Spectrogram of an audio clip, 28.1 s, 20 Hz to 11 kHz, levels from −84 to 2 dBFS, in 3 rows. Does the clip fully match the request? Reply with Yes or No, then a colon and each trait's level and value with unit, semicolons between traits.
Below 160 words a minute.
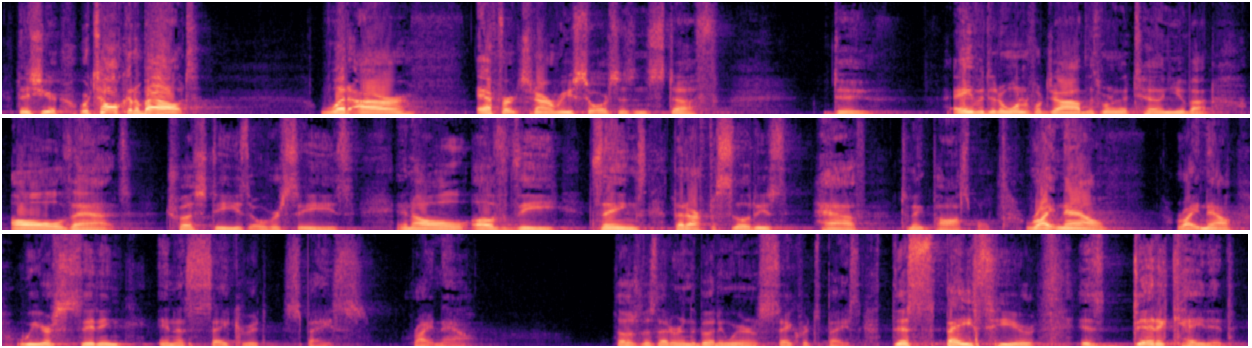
Yes: average, 150 wpm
